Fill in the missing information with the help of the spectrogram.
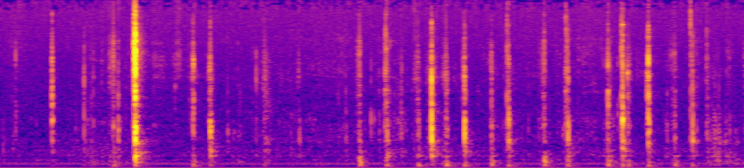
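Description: Slow typing with fingertips and long, dark-polished nails on a full-size computer keyboard with a hollow bamboo case and bamboo keycaps. Each key press is a short, dry, bright tap that dies away almost at once. The taps come at an uneven, unhurried pace over a quiet background with a faint low hum, and one press near the start is noticeably louder.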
